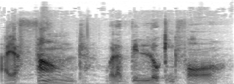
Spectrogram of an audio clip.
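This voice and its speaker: A man's voice: rumbling low, expressive, moderate pace, creaky, sharp tone, breathy edge, full character voice. An actor playing a cold, domineering husband who taunts his wife imperiously in a 1940s radio drama. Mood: cold, taunting. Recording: old radio broadcast recording.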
